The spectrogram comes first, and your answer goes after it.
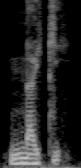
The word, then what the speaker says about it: Nike: Then someone suggested Nike, Greek goddess of victory, pronounced Nike.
